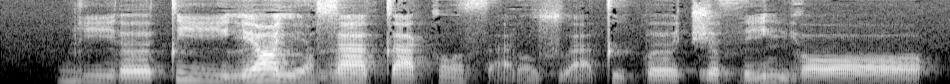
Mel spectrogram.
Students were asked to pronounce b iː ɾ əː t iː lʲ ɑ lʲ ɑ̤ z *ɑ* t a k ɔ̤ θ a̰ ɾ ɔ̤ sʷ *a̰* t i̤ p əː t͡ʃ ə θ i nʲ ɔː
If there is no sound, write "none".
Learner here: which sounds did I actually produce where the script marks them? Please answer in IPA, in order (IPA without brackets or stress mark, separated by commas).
a, a̰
